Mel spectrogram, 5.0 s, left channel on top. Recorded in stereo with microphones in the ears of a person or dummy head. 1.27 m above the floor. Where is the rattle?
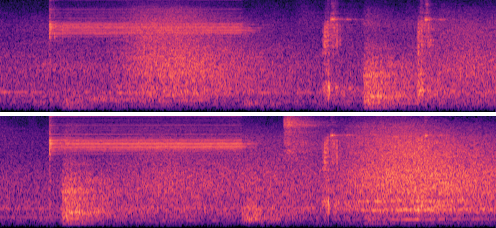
5° right (ahead or behind), 3.5 m.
